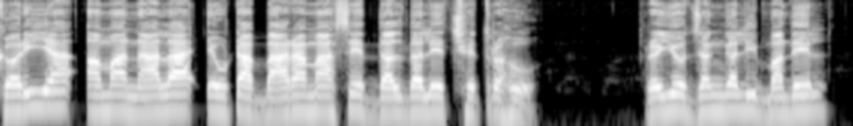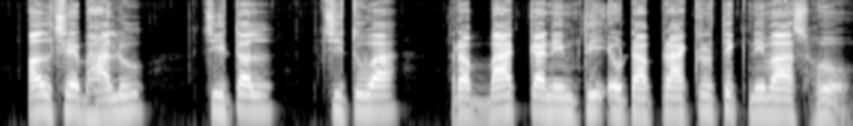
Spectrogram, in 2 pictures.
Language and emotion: Nepali, neutral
